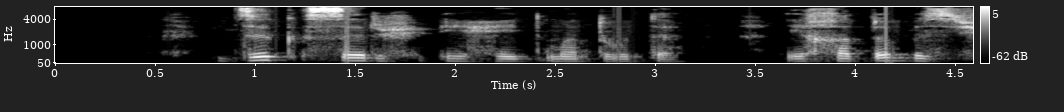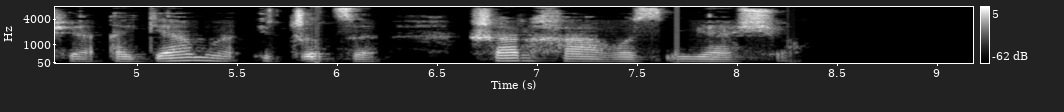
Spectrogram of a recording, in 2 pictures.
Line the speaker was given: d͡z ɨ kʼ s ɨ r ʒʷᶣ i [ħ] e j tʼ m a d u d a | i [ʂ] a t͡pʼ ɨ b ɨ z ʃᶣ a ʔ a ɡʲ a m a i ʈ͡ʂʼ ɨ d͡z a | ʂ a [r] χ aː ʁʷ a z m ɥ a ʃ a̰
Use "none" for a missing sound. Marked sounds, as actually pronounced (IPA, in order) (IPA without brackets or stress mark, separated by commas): ħ, χ, r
